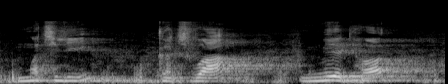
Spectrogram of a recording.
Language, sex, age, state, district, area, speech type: Maithili, male, 45-60, Bihar, Saharsa, rural, spontaneous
